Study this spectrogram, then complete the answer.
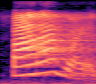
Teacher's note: encontro de três sons vocálicos em uma mesma sílaba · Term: tritongo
